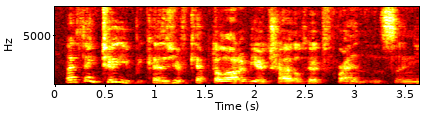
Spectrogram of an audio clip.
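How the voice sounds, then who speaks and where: A woman speaks with a Canadian accent. Background noise is noticeable. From Italian-born, raised in Canada. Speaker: interviewer. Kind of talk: interview.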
